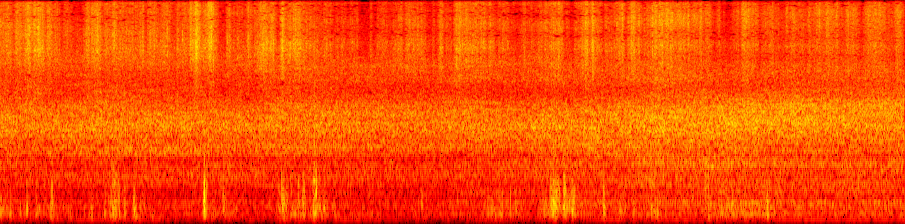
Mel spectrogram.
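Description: Road noise and a car engine hum steadily from inside a moving car.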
